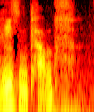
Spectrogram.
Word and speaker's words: Riesenkampf: So, the German way of pronouncing it would be Riesenkampf.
